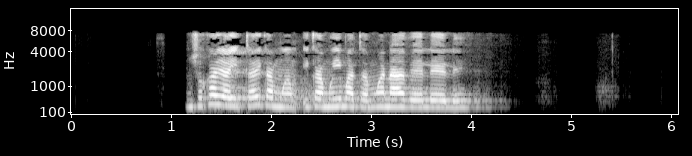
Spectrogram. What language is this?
Rombo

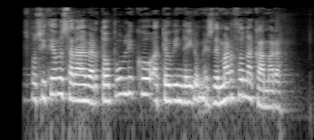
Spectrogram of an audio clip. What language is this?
Galician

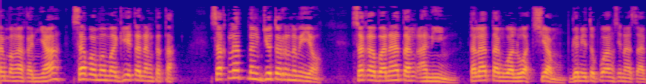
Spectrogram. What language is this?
Filipino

